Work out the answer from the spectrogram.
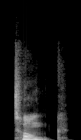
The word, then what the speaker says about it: Tank: This brings us to the city of Tank, which is pronounced Tonk for the same reason apparently that the English call halfpenny Ha'penny and St.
